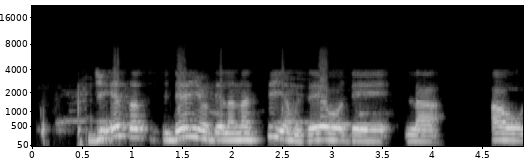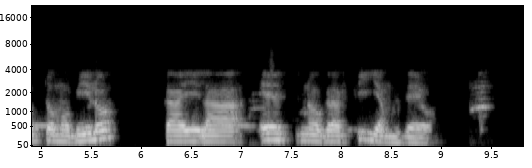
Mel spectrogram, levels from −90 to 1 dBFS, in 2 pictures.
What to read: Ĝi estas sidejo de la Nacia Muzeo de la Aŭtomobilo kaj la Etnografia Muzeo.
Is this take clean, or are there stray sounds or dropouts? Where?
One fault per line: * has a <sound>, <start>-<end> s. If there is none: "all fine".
all fine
